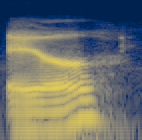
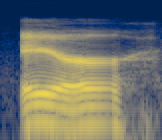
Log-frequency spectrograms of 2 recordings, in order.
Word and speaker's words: heir: be careful miriam pronunciation air and air you don't pronounce the h all right air or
